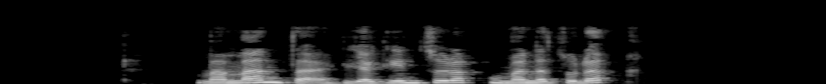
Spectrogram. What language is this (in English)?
Corongo Ancash Quechua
